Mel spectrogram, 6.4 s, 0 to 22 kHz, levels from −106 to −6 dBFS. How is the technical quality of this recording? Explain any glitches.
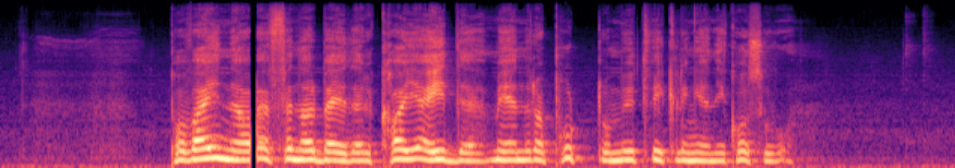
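The recording has one audible fault, a Bluetooth dropout from 1.66 to 1.71 s. About 46 ms of speech drops to silence, then resumes further on. The likely cause is late packets discarded at the headphones; the gap fits two lost packets.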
